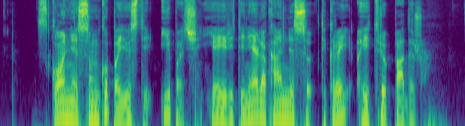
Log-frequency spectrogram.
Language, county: Lithuanian, Telšiai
